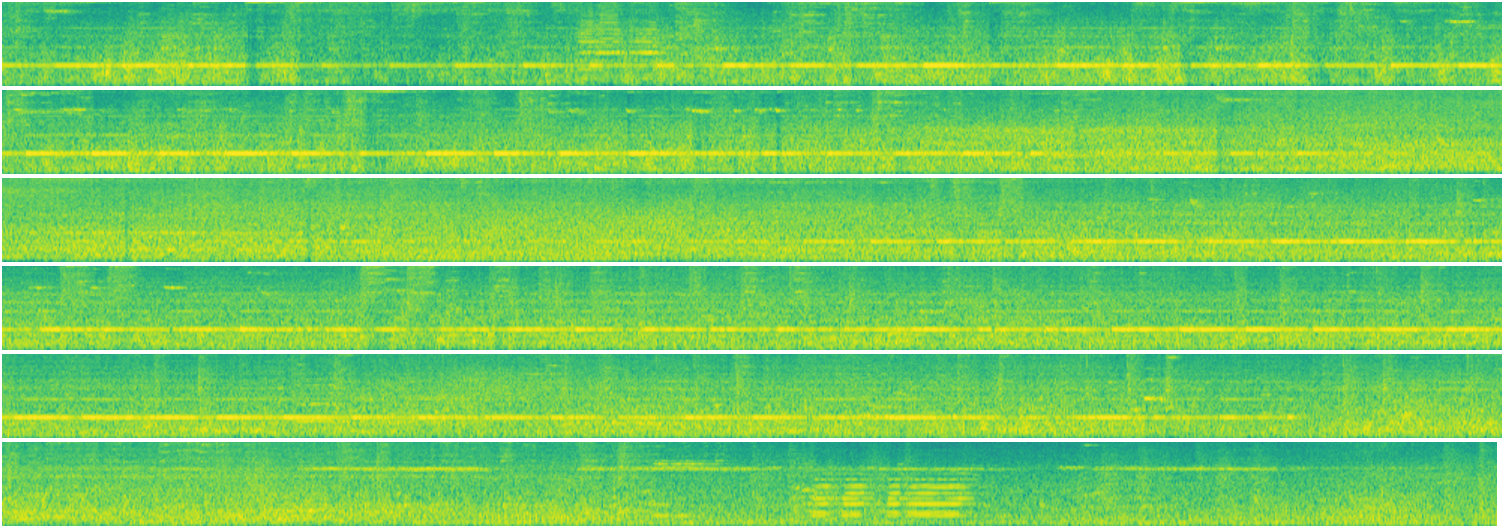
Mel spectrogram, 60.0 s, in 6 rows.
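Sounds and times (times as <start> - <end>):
train wheels rumbling on rail: 0.0 - 59.9
high-pitched wheel squeal: 0.1 - 19.0, 27.3 - 48.7, 51.0 - 55.4, 56.5 - 58.8
train horn toots: 1.3 - 19.1, 25.1 - 48.8, 52.0 - 58.6.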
